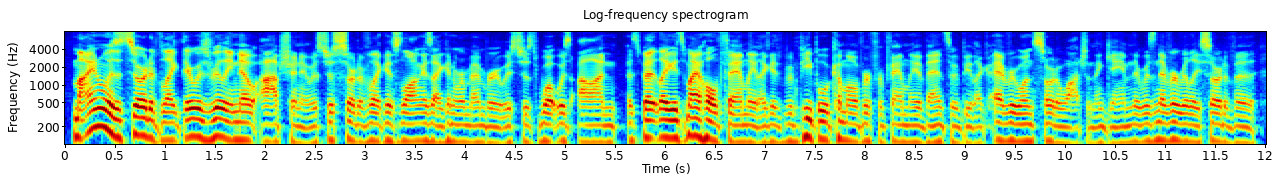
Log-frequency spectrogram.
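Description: A man's voice: lowish voice, steady tone, quick pace, few pauses, a bit bright, smooth. A man from New Jersey co-hosting a sports podcast, rambling wryly and laughing as he talks. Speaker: podcast co-host. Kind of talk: casual sports chat.

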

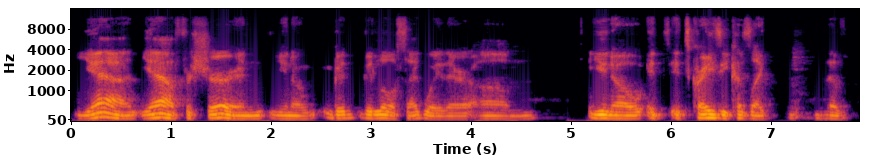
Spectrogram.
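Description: A man's voice: lowish voice, fairly even intonation, takes it slowly, warm tone, slightly rough. A man in his twenties, hosting a casual chat, slangy and laughing often, repeating words as he restarts. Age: 20s.

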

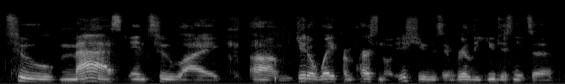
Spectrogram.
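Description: A man's voice: mid-range voice, unhurried, poor audio. A man co-hosting a podcast, talking casually and emphatically about rap music, with sudden rising bursts. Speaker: podcast co-host. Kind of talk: casual hip hop debate.

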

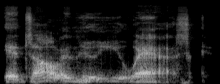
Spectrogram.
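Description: A man with a dry, scratchy voice like a smoker's rasp, chatting casually and haltingly to his viewers in a rambling way. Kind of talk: casual live chat.

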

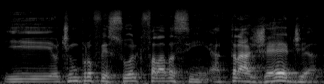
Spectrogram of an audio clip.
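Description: A man with a Brazilian accent who hosts a podcast and tells stories in a relaxed, conversational way. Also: mid-range voice, fast. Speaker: podcast host.

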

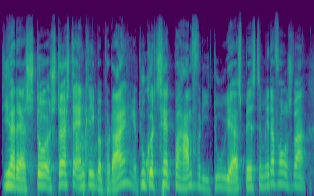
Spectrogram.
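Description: A man's voice: sits high, a bit bright. A man running a football role-play game as game master, narrating the match like a commentator.

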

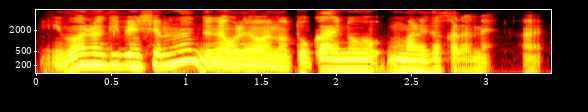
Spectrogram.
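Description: A Japanese man in his sixties hosts his own YouTube channel, talking in a casual, rambling monologue. His voice sits on the high side, with big pitch swings and a fast pace, in a dry, studio-quality recording. He is chatty and folksy, full of asides and tag particles.

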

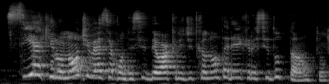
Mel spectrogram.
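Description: A woman, telling her story as an interview guest in an animated, emphatic way and repeating words for stress. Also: sits high, very fast. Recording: roomy echo.

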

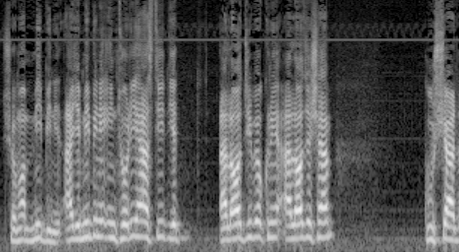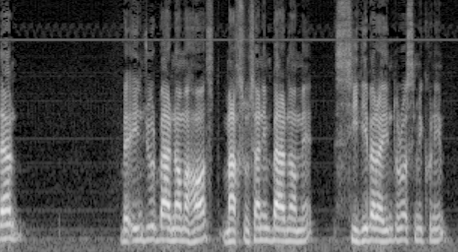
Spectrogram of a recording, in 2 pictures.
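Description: A man's voice: a little high, fairly even intonation, a bit bright, no room sound. A middle-aged man hosting a spiritual program, explaining verses of poetry in a colloquial and earnest way, and urging listeners directly. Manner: earnest, exhorting, speaks straight to listeners. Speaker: host.

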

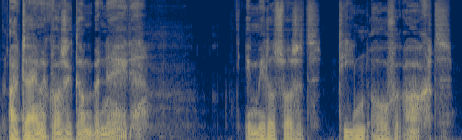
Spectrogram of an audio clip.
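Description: A man's voice: very deep voice, lively intonation, normal speed, gravelly, slight background noise. A man reading a first-person story aloud in a wry, sardonic manner.

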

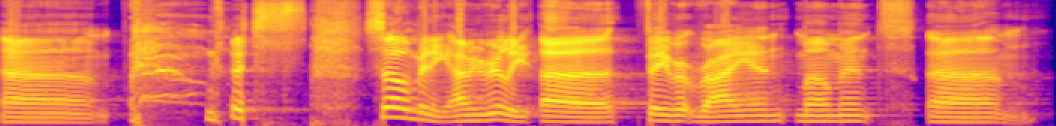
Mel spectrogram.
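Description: Animated laughing man in a reverberant room. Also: mid-range voice, slow, clear, resonant tone. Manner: animated, laughs often, acts out quotes. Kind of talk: casual chat about a sitcom.

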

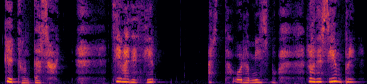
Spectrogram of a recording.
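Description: A woman's voice: fairly high pitch, husky, heavily acted. An actress playing a heartbroken woman on the phone. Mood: tender. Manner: emotional, halting, shifting between hushed pleas and urgent outbursts. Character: desperate woman pleading with her departing lover by phone. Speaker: stage actress. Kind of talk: theatrical monologue.

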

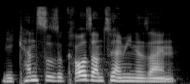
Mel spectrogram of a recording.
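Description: A woman's voice: low voice, brisk, gravelly, mellow, no echo, clean studio sound, voice pushed down. A woman voicing a mischievous young wizard who talks in a teasing, showy, mock-indignant way.

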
